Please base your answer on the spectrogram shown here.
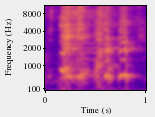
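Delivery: loud high-pitched burst of laughter. Real, not acted. Cracking up at own joke.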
